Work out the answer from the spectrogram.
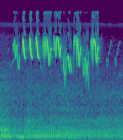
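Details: A short, bright phrase of a yellow-fronted canary, serving as a tutor recording for white-eyes: about a dozen loud, high chirps in quick succession, some dipping lower mid-phrase, then quiet.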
